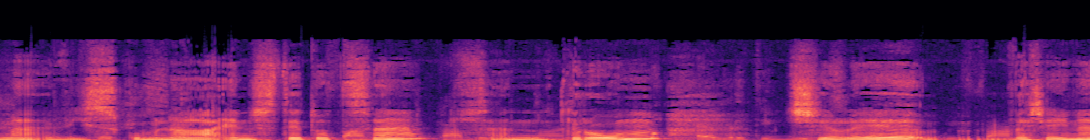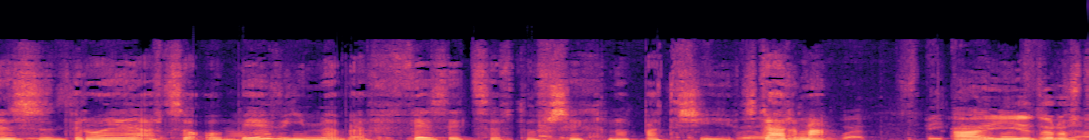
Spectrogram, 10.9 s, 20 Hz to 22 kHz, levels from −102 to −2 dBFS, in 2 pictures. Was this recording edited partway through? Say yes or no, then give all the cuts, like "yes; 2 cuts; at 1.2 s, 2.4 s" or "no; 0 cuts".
yes; 4 cuts; at 5.0 s, 6.2 s, 8.0 s, 9.1 s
